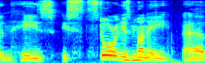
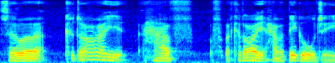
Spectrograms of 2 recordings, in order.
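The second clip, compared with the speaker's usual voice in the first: slow, hushed half-whisper under the breath; 10 dB quieter than usual. Acting out a customer asking the lady at the desk: half-whispering as a customer. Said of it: "just whispered to the".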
